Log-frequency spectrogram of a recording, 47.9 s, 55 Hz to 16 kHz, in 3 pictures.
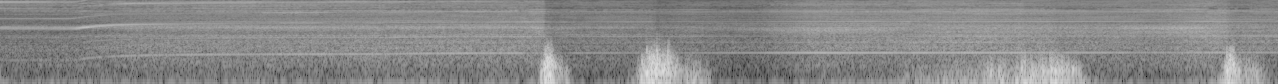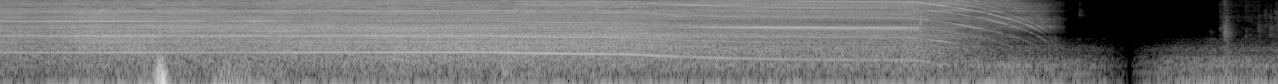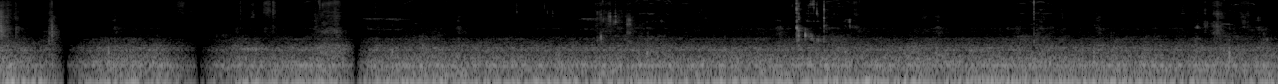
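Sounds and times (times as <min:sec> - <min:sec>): rotary tool motor whining: 0:00.0 - 0:29.2.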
